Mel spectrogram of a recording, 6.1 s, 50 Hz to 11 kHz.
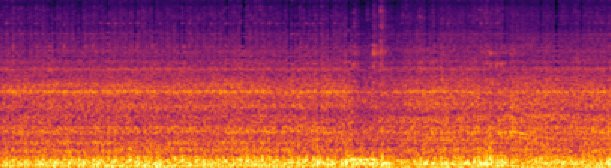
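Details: Predator 670 V-twin after adjusting the stock carburetor (brass caps removed), fed by an electric fuel pump with a crankcase vacuum line. Even, steady idle with no hunting or surging and runs smoothly. Factory idle was unstable; now stable.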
